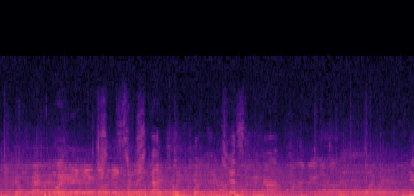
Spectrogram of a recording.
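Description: A crowd murmurs in a large arena.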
